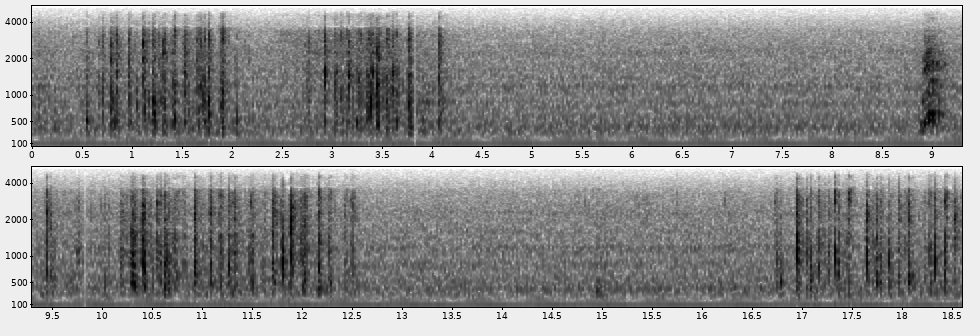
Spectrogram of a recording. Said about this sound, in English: Oh, now I hear me typing.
